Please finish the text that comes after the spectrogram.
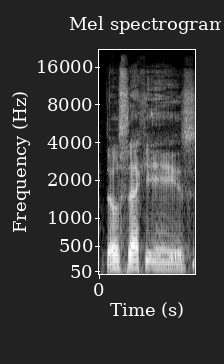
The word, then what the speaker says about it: Dos Equis: Dos Equis.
